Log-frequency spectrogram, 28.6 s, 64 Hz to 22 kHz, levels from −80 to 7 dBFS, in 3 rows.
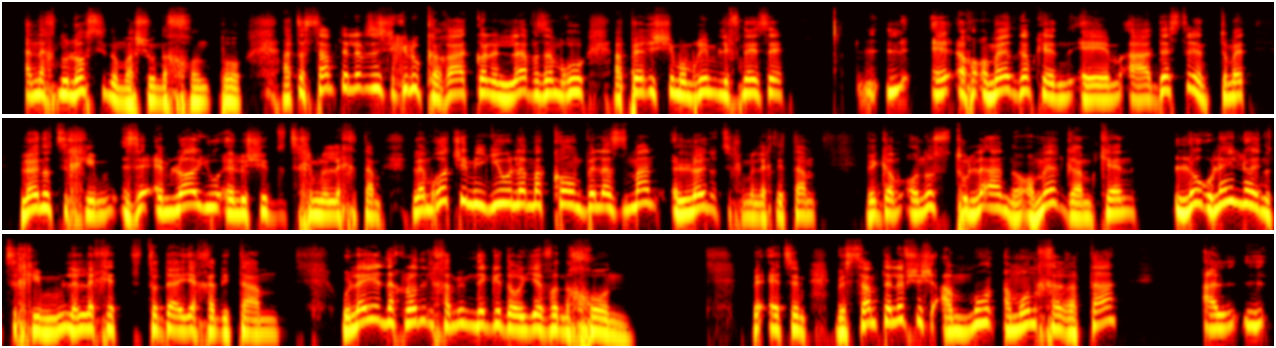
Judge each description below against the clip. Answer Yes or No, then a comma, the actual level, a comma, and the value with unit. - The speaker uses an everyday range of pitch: No, wide, 6.1 semitones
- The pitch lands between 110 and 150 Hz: No, medium, 170 Hz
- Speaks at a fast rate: Yes, fast, 170 wpm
